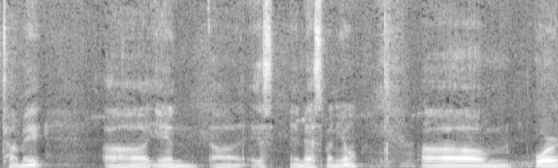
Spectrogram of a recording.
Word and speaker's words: TAME: Tom may or it's it's da mãe it's pronounced tummy in is in espanol or in English that would be tame Airlines that would be the way to go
